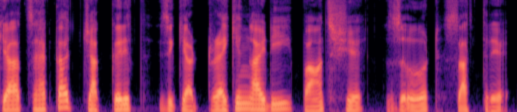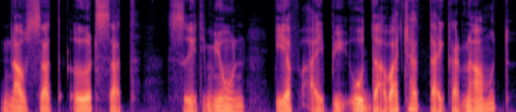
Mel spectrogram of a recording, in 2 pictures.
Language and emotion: Kashmiri, neutral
